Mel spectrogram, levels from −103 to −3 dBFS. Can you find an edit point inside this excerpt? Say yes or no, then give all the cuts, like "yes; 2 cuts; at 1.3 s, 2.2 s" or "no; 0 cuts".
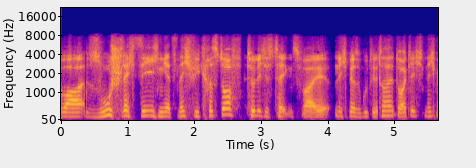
yes; 1 cut; at 4.7 s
